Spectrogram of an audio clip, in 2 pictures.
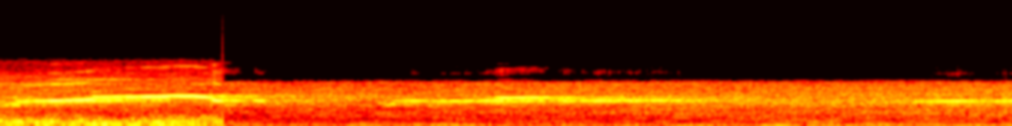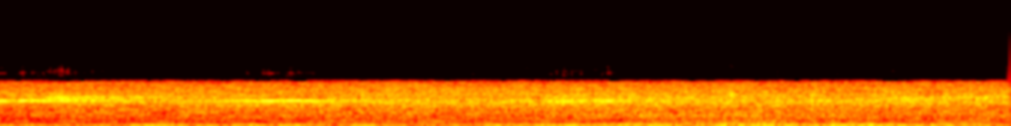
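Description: Music that cuts off about a second in, giving way to the eagle cam's live outdoor microphone sound. That sound is a steady hiss and low rumble with faint, intermittent held tones.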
